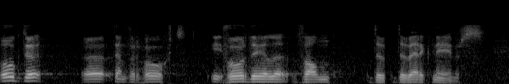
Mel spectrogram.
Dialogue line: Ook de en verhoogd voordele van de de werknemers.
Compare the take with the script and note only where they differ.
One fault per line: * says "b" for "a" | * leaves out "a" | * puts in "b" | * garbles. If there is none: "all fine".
all fine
